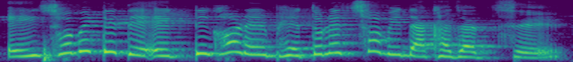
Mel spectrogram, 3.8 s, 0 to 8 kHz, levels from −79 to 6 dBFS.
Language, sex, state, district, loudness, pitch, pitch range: Bengali, female, West Bengal, Cooch Behar, -15 LUFS, 350 Hz, 280-445 Hz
